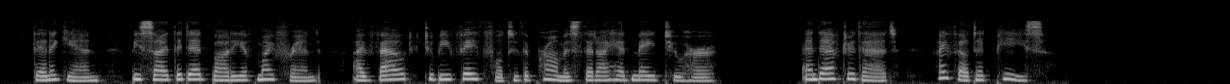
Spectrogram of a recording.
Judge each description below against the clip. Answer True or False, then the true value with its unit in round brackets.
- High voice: True (200 Hz)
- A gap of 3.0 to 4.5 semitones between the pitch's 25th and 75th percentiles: True (3.8 semitones)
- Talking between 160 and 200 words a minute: False (145 wpm)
